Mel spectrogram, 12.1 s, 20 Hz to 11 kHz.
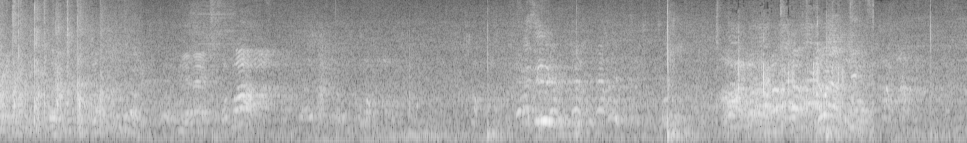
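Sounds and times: players calling out: 0:02.6 - 0:12.0
football kick thud: 0:08.3 - 0:08.6.

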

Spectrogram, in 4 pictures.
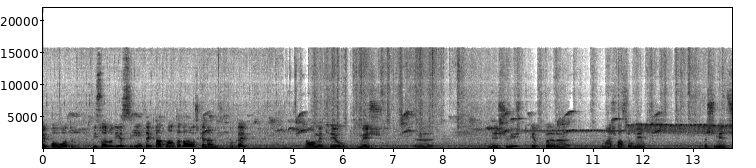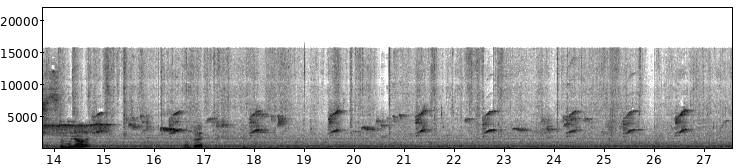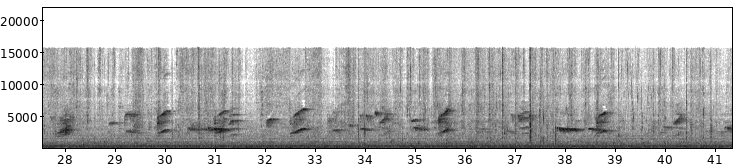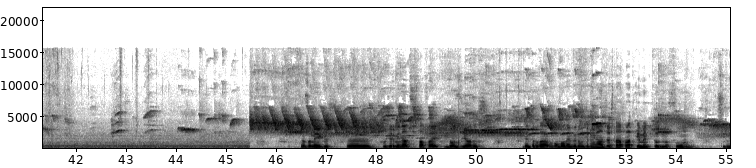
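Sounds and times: steady low hum: 0:00.0 - 0:45.5
canaries chirping: 0:00.0 - 0:55.0.

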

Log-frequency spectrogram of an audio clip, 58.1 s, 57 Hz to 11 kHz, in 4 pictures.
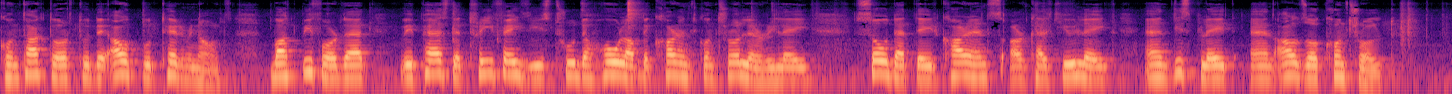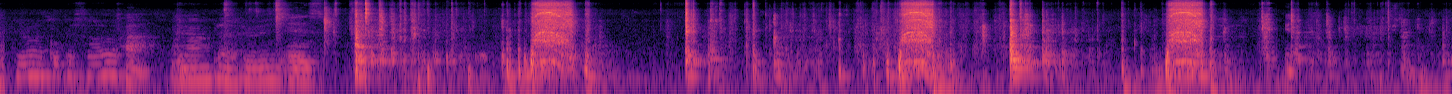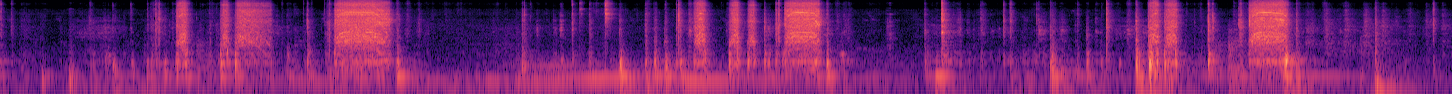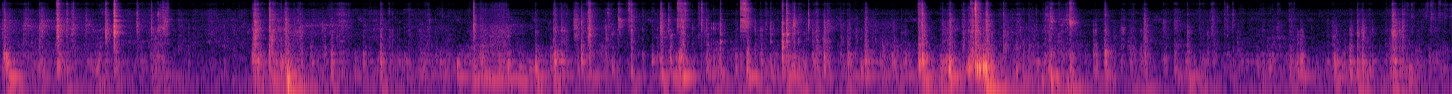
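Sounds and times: cordless screwdriver whirring: 0:19.8 - 0:20.4, 0:23.5 - 0:24.0, 0:26.2 - 0:26.6, 0:30.8 - 0:33.0, 0:35.9 - 0:37.4, 0:41.5 - 0:42.0.

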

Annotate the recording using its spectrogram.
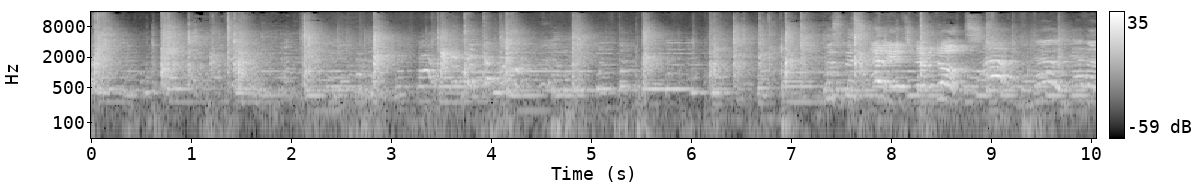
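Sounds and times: hands clapping: 0:00.0 - 0:09.9
lively piano dance tune: 0:00.0 - 0:10.0.

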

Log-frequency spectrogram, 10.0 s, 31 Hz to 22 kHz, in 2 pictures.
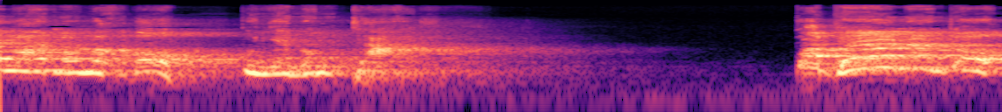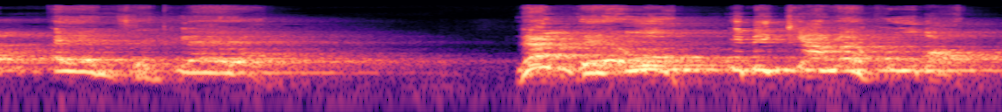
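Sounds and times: man preaching: 0:00.0 - 0:03.0, 0:03.9 - 0:10.0.

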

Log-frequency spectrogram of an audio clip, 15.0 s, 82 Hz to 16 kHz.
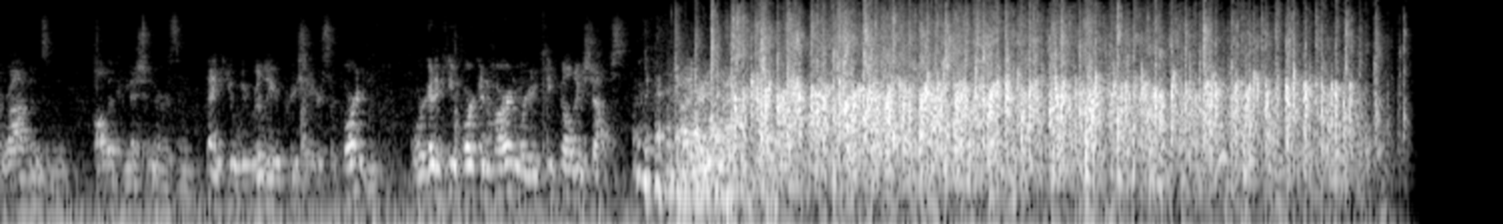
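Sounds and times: audience laughter: 0:06.4 - 0:07.9
audience applauding: 0:06.7 - 0:14.2.

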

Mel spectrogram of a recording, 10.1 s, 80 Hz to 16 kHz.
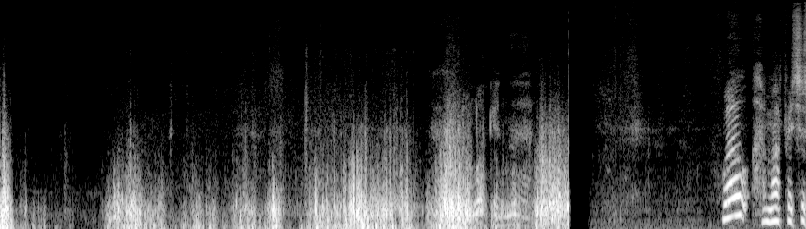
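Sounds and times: wind buffeting microphone: 0:00.0 - 0:07.2.

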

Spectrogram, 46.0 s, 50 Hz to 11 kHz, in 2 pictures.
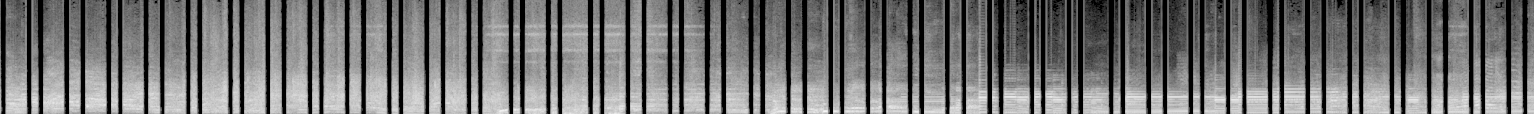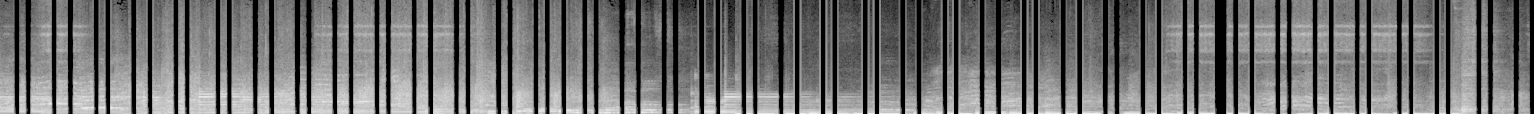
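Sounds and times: guitar: 0:00.0 - 0:46.0
heavy bass line: 0:00.0 - 0:46.0
organ chords: 0:24.9 - 0:45.1.

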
